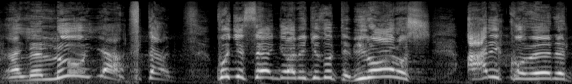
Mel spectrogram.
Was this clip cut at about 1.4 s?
yes; 1 cut; at 1.4 s

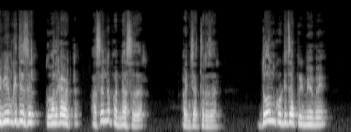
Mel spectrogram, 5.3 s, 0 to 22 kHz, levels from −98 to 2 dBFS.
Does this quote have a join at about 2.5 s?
no; 1 cut; at 1.3 s

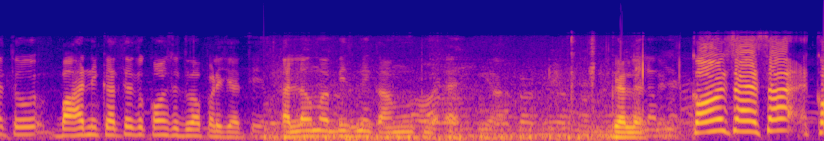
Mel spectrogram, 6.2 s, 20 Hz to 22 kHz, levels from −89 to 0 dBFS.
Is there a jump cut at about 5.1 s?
yes; 2 cuts; at 2.0 s, 5.1 s

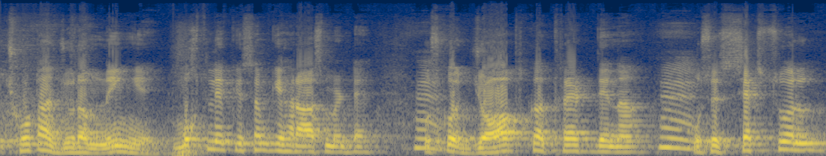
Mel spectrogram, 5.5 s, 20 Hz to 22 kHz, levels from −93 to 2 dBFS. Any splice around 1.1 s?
yes; 1 cut; at 1.1 s

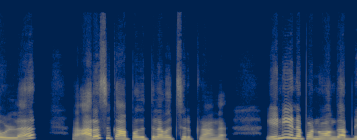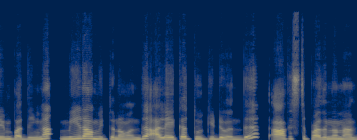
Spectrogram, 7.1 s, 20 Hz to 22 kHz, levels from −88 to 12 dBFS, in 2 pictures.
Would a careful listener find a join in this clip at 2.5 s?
no; 1 cut; at 6.2 s

